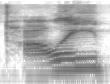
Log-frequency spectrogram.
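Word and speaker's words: Polley: know and I believe her last name is pronounced Paulie p-o-l-l-e-y um she's from The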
